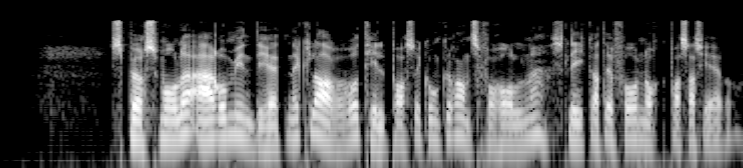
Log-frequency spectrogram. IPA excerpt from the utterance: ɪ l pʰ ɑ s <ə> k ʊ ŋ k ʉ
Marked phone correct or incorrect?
correct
